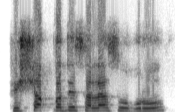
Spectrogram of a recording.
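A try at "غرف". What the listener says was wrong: গুরুফ নাকি গুরফ, দেখি ভুল করেন কেন।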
